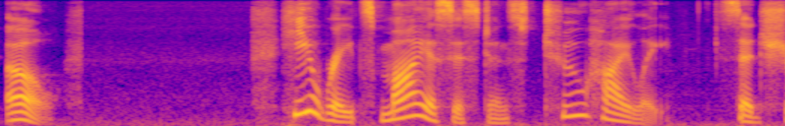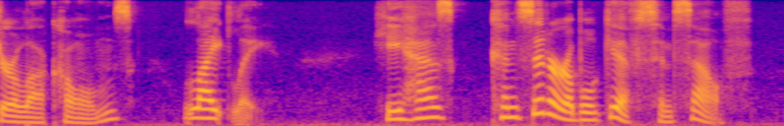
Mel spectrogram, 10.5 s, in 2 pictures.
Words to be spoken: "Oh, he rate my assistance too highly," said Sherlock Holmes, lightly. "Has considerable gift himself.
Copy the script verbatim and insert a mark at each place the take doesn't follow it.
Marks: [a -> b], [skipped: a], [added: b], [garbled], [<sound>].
"Oh, he [rate -> rates] my assistance too highly," said Sherlock Holmes, lightly. [added: He] "Has considerable [gift -> gifts] himself.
